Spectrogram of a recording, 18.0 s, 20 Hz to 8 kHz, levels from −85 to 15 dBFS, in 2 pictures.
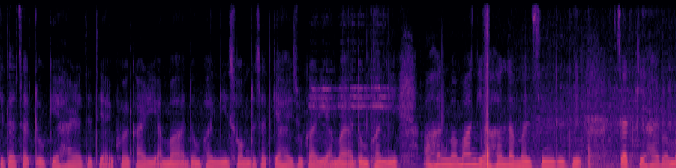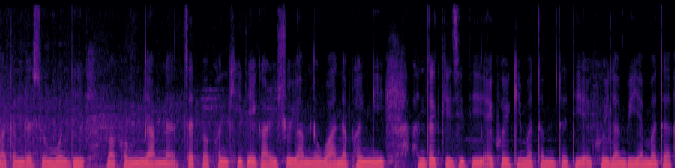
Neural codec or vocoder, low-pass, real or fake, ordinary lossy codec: none; none; real; none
